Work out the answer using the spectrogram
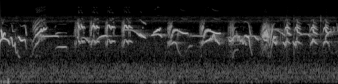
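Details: Lure recording of natural birdsong to trigger singing in an Oriental magpie-robin: dense, continuous run of rapid whistled swoops and trills with barely any gaps.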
